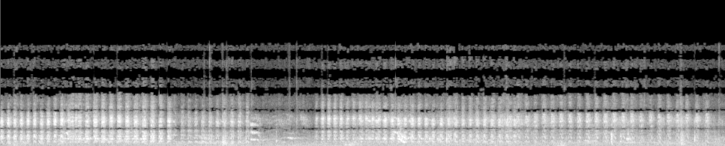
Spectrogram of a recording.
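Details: Wild parrot chicks being fed by their mother beg in a fast, steady stream of raspy, pulsing chirrs, about two pulses a second, with a faint background hum.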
